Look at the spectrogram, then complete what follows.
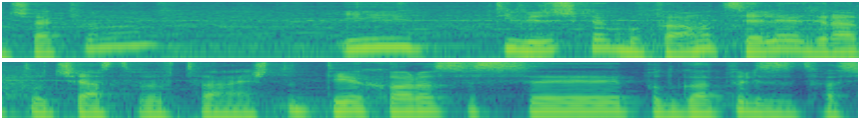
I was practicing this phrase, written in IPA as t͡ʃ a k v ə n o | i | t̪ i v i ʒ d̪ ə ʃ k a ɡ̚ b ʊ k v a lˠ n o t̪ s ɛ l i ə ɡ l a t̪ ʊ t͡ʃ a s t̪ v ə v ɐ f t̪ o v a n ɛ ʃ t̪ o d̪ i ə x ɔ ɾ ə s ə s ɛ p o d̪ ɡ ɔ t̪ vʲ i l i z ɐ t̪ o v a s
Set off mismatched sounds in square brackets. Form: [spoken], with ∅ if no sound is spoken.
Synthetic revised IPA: t͡ʃ a k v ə n o | i | t̪ i v i ʒ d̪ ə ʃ k a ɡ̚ b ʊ k v a lˠ n o t̪ s ɛ l i ə ɡ [ɾ] a t̪ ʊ t͡ʃ a s t̪ v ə v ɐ f t̪ o v a n ɛ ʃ t̪ o [t̪] i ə x ɔ ɾ ə s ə s ɛ p o d̪ ɡ ɔ t̪ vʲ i l i z ɐ t̪ o v a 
